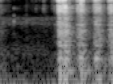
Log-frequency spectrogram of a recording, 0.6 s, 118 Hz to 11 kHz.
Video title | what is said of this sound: Magnepan MGI Glue Removal Pt1 | you can hear how crispy and crunchy this is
